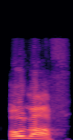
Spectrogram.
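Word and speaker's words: Olav: Okay, but it's pronounced the same at least.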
